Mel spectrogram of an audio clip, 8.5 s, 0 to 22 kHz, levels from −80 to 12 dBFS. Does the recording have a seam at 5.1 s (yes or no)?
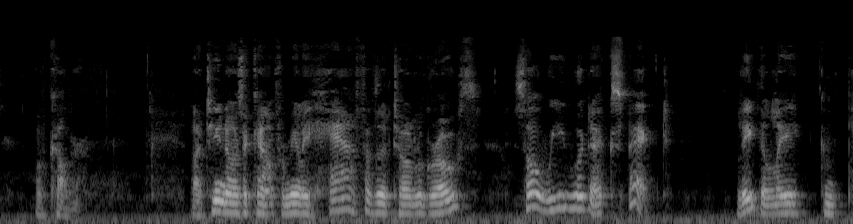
yes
